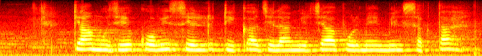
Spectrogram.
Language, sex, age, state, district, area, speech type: Hindi, female, 18-30, Bihar, Begusarai, rural, read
